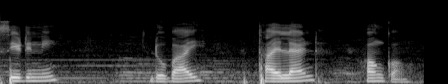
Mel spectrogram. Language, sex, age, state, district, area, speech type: Bengali, male, 60+, West Bengal, Paschim Bardhaman, urban, spontaneous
